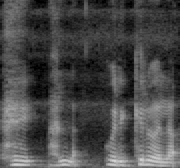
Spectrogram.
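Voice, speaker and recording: A heartbroken young husband in his twenties, put on by a woman storyteller. He pleads in a soft, hushed voice, close to sobbing, with a middle pitch. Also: steady tone, normal speed, lightly acted. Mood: pleading, grieving. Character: young man, 23, desperate lover.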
